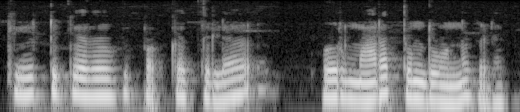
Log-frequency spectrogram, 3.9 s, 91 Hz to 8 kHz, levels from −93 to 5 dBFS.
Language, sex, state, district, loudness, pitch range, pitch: Tamil, female, Tamil Nadu, Kanyakumari, -16 LUFS, 150-180 Hz, 165 Hz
